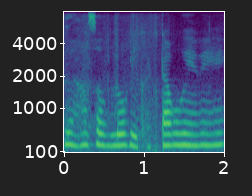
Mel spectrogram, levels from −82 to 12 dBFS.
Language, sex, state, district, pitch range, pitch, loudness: Hindi, female, Bihar, Bhagalpur, 230-240 Hz, 235 Hz, -16 LUFS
